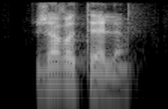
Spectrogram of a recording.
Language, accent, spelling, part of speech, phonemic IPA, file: French, France, jarretelle, noun, /ʒaʁ.tɛl/, LL-Q150 (fra)-jarretelle.wav
- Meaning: suspenders (feminine), garter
